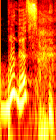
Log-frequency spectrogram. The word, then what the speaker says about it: Bones: So we stayed in that place was called Bones, well, it's spelt bones, but they, when we said we stayed there, some Norwegian was like, oh, bonus. And I was like, oh, right, okay, we've been saying it wrong.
